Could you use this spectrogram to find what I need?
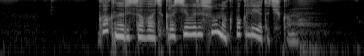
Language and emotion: Russian, sad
